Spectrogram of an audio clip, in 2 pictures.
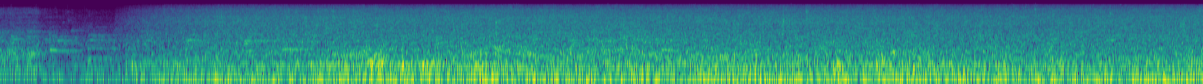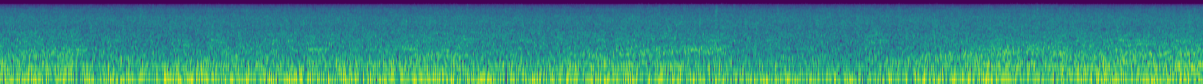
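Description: A car engine roars steadily as a truck drives.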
